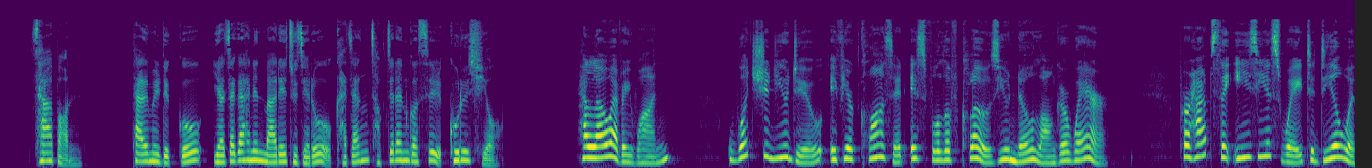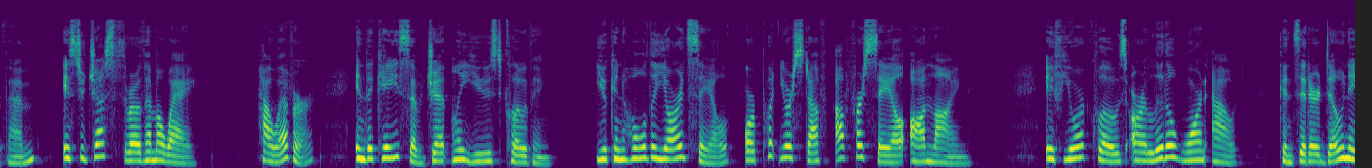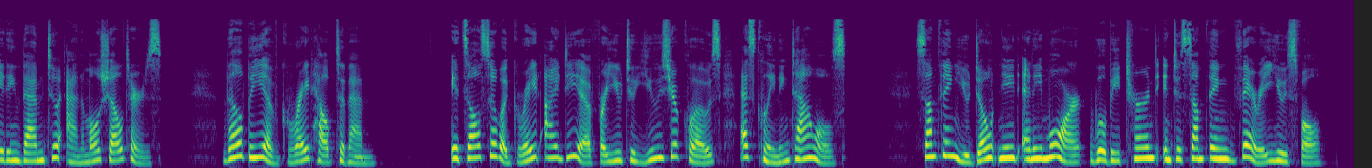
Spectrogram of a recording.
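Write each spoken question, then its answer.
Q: 다음을 듣고 여자가 하는 말의 주제로 가장 적절한 것을 고르시오.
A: 더 이상 입지 않는 옷을 처리하는 방법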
